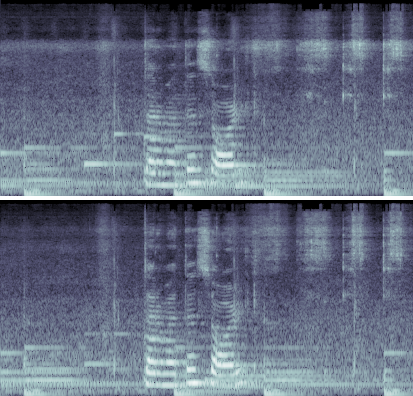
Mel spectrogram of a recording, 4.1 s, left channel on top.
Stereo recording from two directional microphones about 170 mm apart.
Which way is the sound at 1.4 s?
45° right (ahead or behind).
